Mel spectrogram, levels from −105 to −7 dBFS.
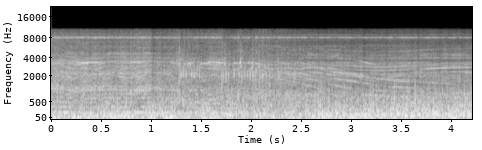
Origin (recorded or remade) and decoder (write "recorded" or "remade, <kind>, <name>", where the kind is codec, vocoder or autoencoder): recorded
